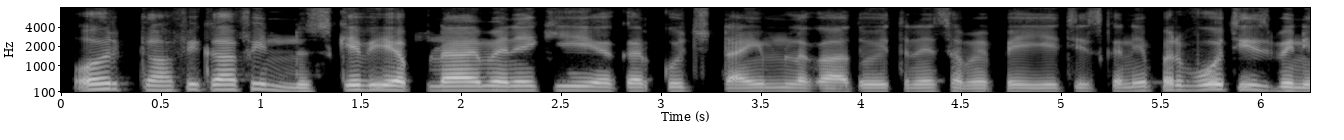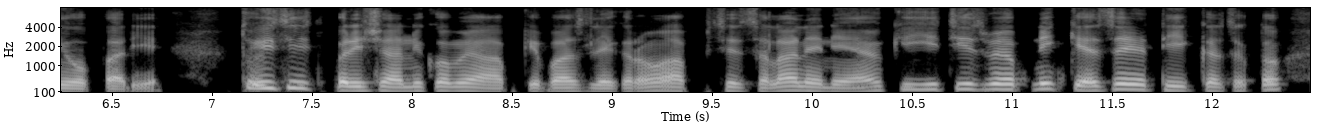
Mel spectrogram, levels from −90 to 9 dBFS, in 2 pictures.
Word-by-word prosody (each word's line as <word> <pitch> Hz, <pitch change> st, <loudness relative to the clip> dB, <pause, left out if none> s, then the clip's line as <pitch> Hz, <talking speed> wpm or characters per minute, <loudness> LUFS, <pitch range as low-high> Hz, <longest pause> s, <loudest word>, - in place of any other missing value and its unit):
और 190 Hz, +2 st, +5 dB
काफ़ी-काफ़ी 175 Hz, +3 st, 0 dB
नुस्खे 130 Hz, +3 st, -1 dB
भी 170 Hz, 0 st, +3 dB
अपनाए 145 Hz, 0 st, +5 dB
मैंने 150 Hz, 0 st, +2 dB
कि 150 Hz, -, -6 dB, 0.2 s
अगर 130 Hz, 0 st, 0 dB
कुछ 130 Hz, -2 st, -6 dB
टाइम 120 Hz, +2 st, -1 dB
लगा 110 Hz, -2 st, 0 dB
दूं 115 Hz, 0 st, -1 dB
इतने 120 Hz, 0 st, -4 dB
समय 110 Hz, -1 st, -4 dB
पे 115 Hz, -, -2 dB
ये 115 Hz, 0 st, -4 dB
चीज़ 120 Hz, 0 st, -9 dB
करनी 135 Hz, -, -3 dB
है, -, -, 0 dB
पर -, -, +2 dB
वो 160 Hz, +3 st, +2 dB
चीज़ 165 Hz, -3 st, -2 dB
भी 135 Hz, -, +3 dB
नहीं 115 Hz, -2 st, 0 dB
हो 105 Hz, -, +2 dB
पा -, -, +3 dB
रही -, -, -4 dB
है, -, -, -5 dB, 0.4 s
तो -, -, +3 dB
इसी 225 Hz, 0 st, +1 dB, 0.2 s
परेशानी 135 Hz, -1 st, +3 dB
को 140 Hz, -, +2 dB
मैं 135 Hz, -1 st, +2 dB
आपके 110 Hz, +1 st, -2 dB
पास 115 Hz, -1 st, 0 dB
लेकर 110 Hz, +1 st, -1 dB
आ -, -, 0 dB
हूँ, -, -, +2 dB
आपसे 130 Hz, +1 st, -4 dB
सलाह 125 Hz, +4 st, +1 dB
लेने 120 Hz, -5 st, 0 dB
आया 115 Hz, -, 0 dB
हूँ 145 Hz, -, -4 dB
कि 175 Hz, -, -5 dB
ये 180 Hz, -, -1 dB
चीज़ 185 Hz, -1 st, -1 dB
मैं 185 Hz, -, +6 dB
अपनी 185 Hz, +2 st, +1 dB
कैसे 180 Hz, +5 st, +4 dB
ठीक 145 Hz, -2 st, -3 dB
कर 135 Hz, -, -1 dB
सकता 90 Hz, -, -3 dB
हूँ? 90 Hz, -, 0 dB
135 Hz, 255 wpm, -22 LUFS, 120-160 Hz, 0.4 s, मैं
